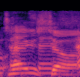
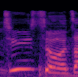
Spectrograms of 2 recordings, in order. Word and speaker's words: Tussauds: Yeah, it's on its way to, I don't know how to say this, Madame Tussauds. Yeah. – Madame Tussauds. I'm sure it's said a lot. You say it different, Tussauds. I think it's my accent.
